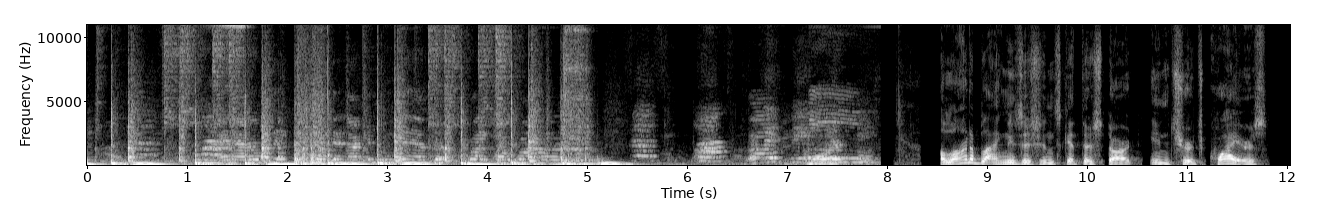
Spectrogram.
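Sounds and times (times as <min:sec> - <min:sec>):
gospel choir singing: 0:00.0 - 0:08.0.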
